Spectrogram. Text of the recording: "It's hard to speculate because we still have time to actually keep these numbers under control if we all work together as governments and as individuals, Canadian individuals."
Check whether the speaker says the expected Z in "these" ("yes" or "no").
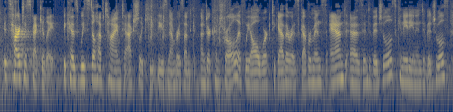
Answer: yes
